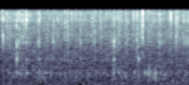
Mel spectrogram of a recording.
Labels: {"label": "ambient", "recorder": "HydroMoth"}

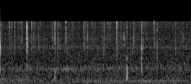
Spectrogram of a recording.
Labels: {"label": "ambient", "recorder": "HydroMoth"}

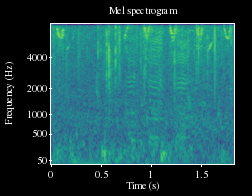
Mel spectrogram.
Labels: {"label": "biophony, dolphin", "recorder": "SoundTrap 500"}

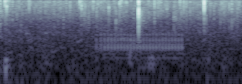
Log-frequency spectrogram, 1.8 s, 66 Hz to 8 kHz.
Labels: {"label": "biophony, croak", "recorder": "SoundTrap 500"}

